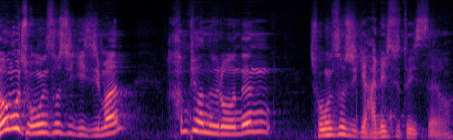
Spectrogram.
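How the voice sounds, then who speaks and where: This man's voice swings very widely in pitch. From South Gyeongsang, Korea (Gimhae). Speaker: pastor. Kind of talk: sermon. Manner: conversational, humorous asides.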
